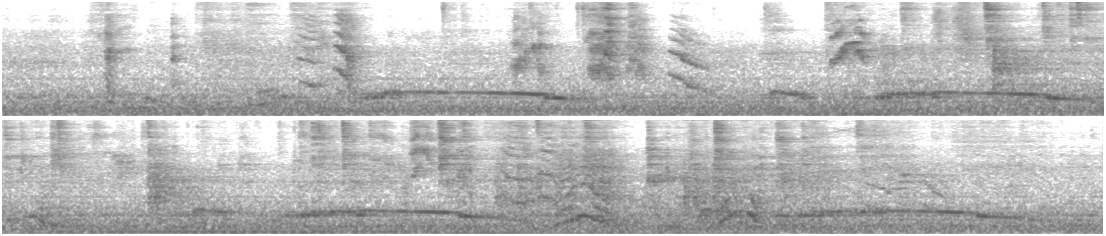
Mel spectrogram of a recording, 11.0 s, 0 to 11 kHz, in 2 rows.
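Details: Macaw at a bird store with labored, gasping breathing: a rhythmic, tonal, rising-and-falling noise with each breath, about 28 a minute; the recorder is concerned for her health and says she needs a vet.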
